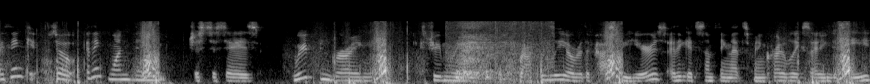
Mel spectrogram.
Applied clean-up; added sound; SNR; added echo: none; Zipper (clothing) + Cough; 0 dB; none.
